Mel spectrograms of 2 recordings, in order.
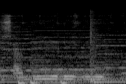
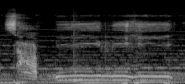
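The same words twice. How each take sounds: First: The i vowel is said weakly and unclearly. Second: The i vowel is said clearly with spread lips. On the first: The speaker calls it wrong. "membacanya biasa" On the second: The speaker calls it right. "harusnya kan bacanya kayak sabilihi"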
